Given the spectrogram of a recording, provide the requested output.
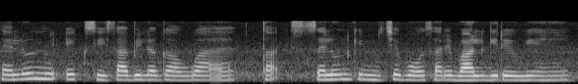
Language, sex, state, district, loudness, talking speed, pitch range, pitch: Hindi, female, Uttar Pradesh, Shamli, -18 LUFS, 185 wpm, 200-225 Hz, 210 Hz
